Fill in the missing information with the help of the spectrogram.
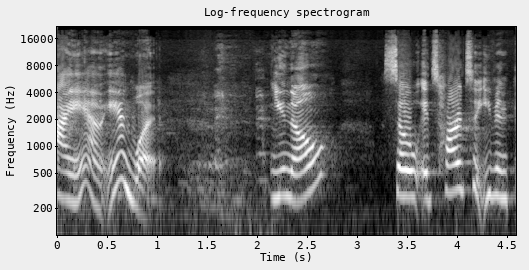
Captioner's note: audience laughing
